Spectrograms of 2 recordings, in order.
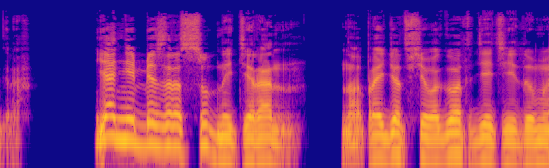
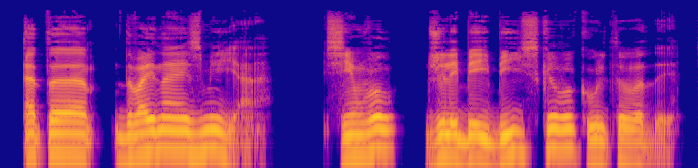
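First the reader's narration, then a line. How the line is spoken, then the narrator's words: Calm. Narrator (Russian): спокойно сказал он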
